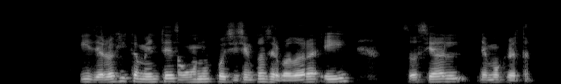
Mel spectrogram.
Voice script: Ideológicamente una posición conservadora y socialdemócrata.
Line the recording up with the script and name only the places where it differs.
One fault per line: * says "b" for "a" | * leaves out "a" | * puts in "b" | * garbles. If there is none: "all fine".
all fine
